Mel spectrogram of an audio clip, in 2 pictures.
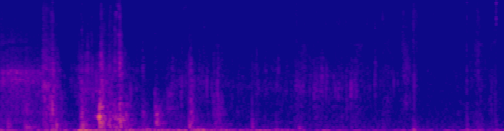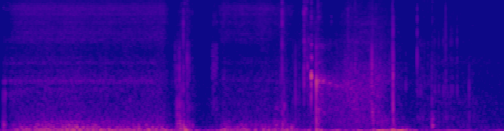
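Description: Close handling noise of a hand-held camera: rustles with scattered knocks and clicks, and a low rumble for a couple of seconds in the middle.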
